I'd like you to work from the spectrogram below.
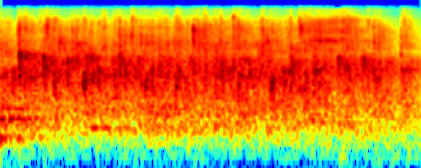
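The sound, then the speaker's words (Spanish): An audience breaks into steady applause, a dense wash of clapping hands that stays loud and even for several seconds with no one speaking over it. “Les dije que no le aplaudieran.”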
